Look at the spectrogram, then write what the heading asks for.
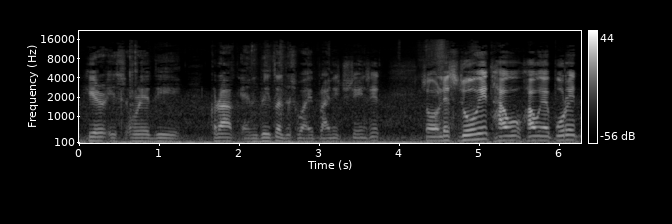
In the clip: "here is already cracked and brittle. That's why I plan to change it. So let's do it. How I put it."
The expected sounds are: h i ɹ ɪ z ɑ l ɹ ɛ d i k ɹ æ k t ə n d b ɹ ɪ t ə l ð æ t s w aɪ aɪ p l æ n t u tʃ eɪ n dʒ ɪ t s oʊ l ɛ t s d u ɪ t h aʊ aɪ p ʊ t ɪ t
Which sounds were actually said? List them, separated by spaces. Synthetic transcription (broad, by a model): h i ɹ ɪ s ɑ l ɹ ɛ d i k ɹ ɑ k ə n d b ɪ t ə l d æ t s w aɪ aɪ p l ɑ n t u tʃ eɪ n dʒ ɪ t s oʊ l ɛ t s d u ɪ t h aʊ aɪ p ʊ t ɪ t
